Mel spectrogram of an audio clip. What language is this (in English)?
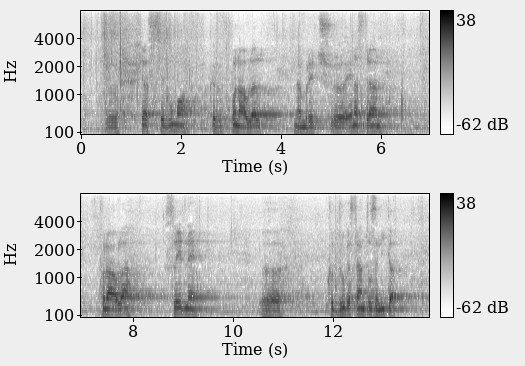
Slovenian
